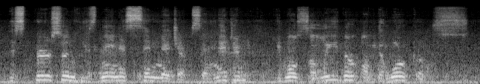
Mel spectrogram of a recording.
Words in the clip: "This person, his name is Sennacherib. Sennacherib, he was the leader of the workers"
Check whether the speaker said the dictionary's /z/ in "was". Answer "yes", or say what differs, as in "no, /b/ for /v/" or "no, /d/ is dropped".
yes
